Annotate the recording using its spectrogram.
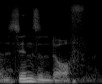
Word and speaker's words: Zinzendorf: I know I said it right, Zinzendorf.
